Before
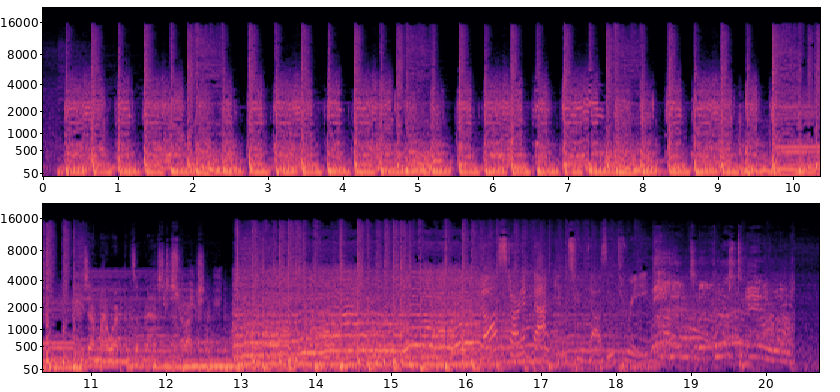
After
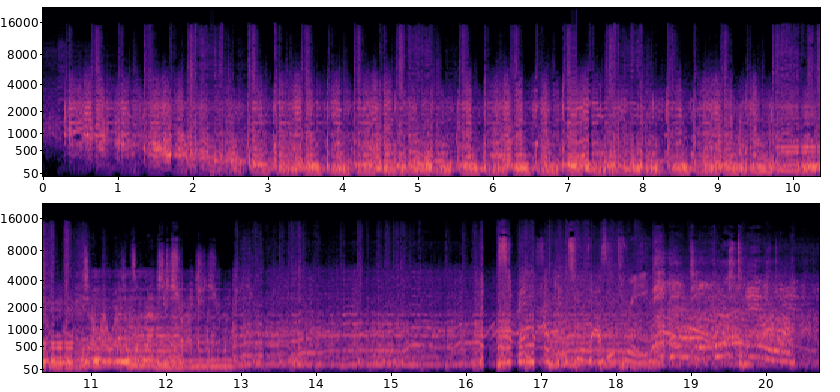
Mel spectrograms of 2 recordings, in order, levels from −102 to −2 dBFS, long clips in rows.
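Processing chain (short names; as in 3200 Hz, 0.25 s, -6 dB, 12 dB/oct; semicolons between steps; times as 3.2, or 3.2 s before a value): bell 900 Hz +9 dB 0.88 oct; negative-ratio compressor -34 dBFS, ratio -0.5; high-pass sweep 1300 Hz -> 150 Hz, 0.12–3.31; on a send: narrowing echo 0.498 s, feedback 52%, band-pass 2200 Hz, level -8.5 dB; on the sum: stuck buffer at 2.2/7.03, samples 512, times 5; gain -5 dB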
